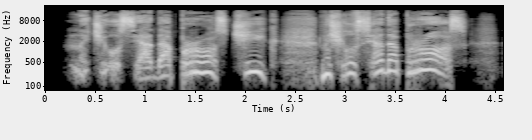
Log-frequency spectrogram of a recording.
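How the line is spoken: Hoarse wheezing. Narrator (Russian): засипел Бочо

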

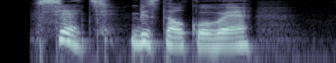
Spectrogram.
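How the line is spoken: Grumbling. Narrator (Russian): проворчала селедка

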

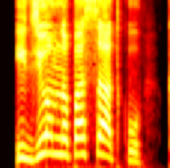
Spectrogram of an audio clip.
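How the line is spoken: Shout from below. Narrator (Russian): крикнул снизу первый помощник Вер-командира

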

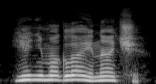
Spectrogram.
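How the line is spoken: Moaning. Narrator (Russian): простонала

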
